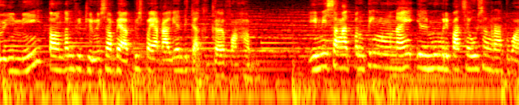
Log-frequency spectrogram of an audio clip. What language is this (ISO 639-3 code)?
ind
